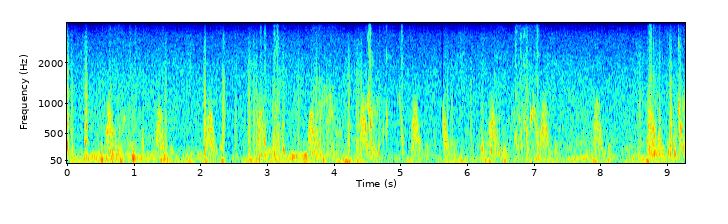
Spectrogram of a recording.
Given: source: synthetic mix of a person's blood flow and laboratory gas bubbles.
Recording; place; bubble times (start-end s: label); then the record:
Doppler ultrasound of blood flow; subclavian vein
0.53-1.06 s: bubbles
1.12-1.17 s: bubbles
2.85-3.01 s: bubbles
3.07-3.30 s: bubbles
3.66-4.14 s: bubbles
4.46-4.84 s: bubbles
4.97-5.10 s: bubbles
6.18-6.56 s: bubbles
6.66-7.18 s: bubbles
8.66-9.28 s: bubbles
From the record:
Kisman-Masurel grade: 222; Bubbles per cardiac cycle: several, 3 to 8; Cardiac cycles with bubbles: 10 to 50%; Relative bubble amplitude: moderate (0.250 to 0.450); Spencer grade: 2 (many but less than half of the cardiac periods contain bubble signals, singularly or in groups); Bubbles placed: anywhere in the cardiac cycle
